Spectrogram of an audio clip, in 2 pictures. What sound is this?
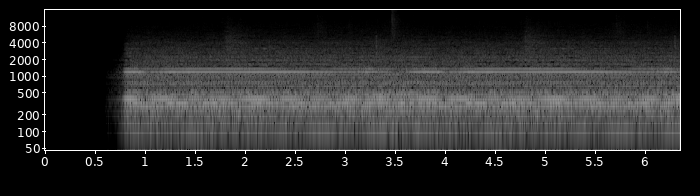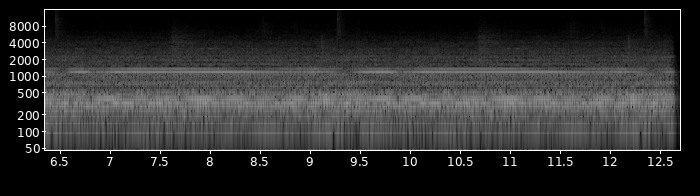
MITSUBISHI IMIEV electric car IDLE hum
electric car IDLE hum
car, electric, hum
